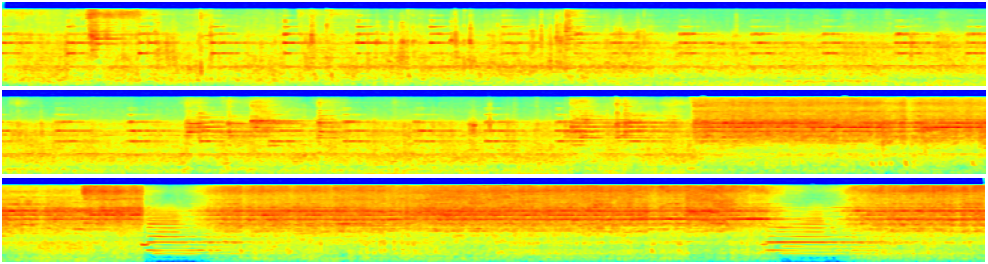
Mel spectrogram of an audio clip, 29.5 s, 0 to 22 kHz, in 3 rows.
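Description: ALCO S2 switcher locomotives running past at the head of a freight train: a steady engine and rail rumble with wheels clicking and a thin high wheel squeal. The horn sounds in two short blasts, one about two-thirds of the way through and one near the end.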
